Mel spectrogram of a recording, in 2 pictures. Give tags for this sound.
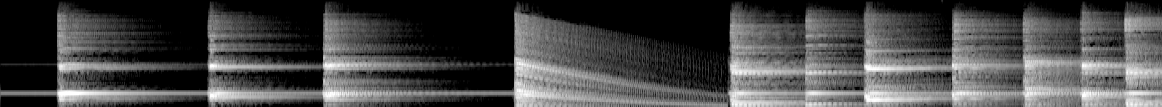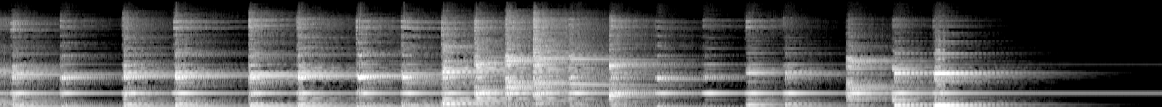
alien
electric
laboratory
modulation
experiment
computer
signal
digital

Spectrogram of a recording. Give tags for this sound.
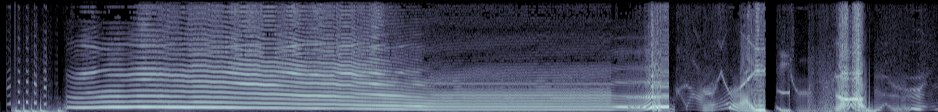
circuit-bent
electronic
freakenfurby
furby
glitch
toy

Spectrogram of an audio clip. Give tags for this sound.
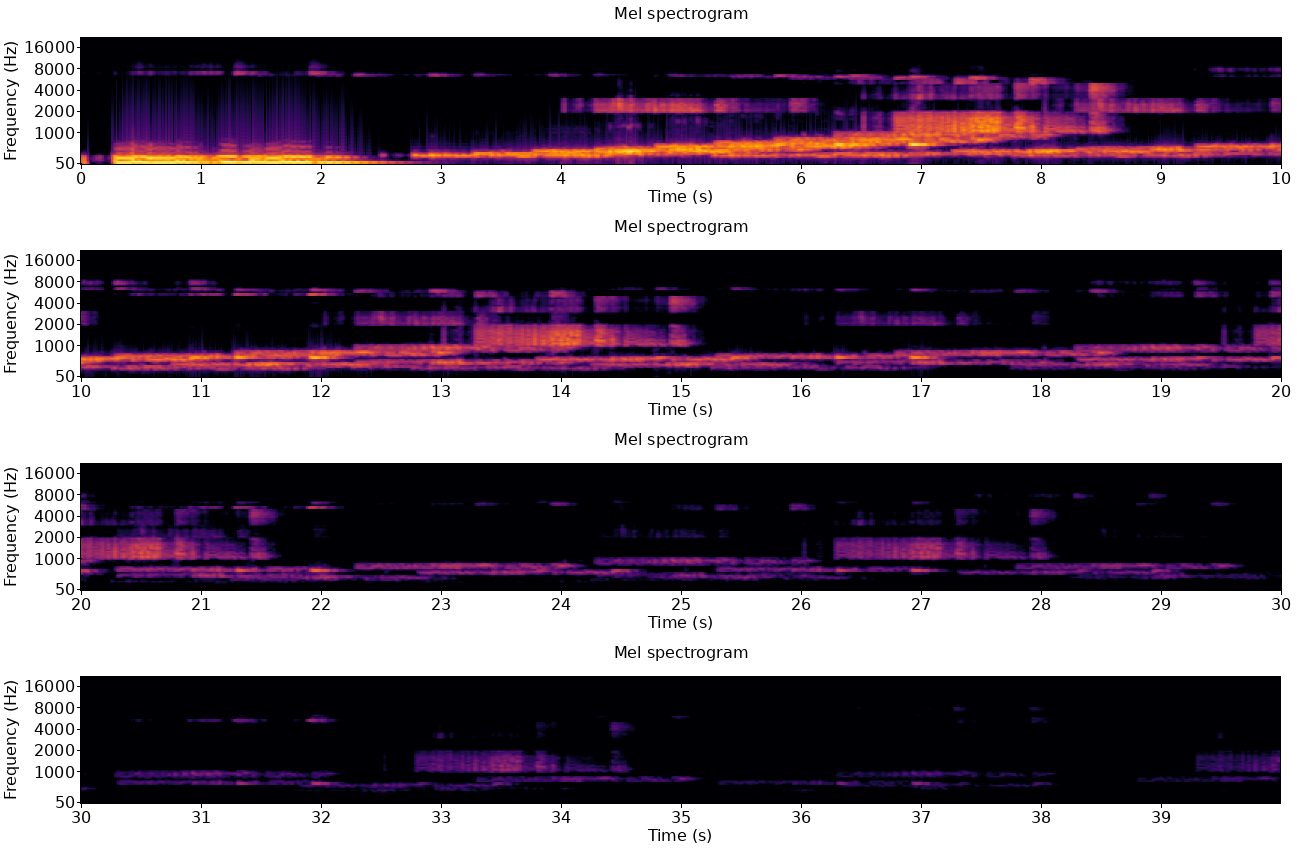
bpm
rhytmic

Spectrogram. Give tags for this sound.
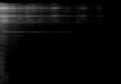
chime
chimes
orchestral
percussion
rhythm
Tambourine

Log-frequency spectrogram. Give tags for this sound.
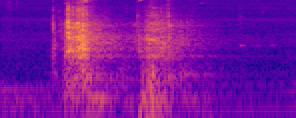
door
open
opening

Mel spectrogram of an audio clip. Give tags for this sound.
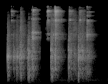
many
transition
fall
chips

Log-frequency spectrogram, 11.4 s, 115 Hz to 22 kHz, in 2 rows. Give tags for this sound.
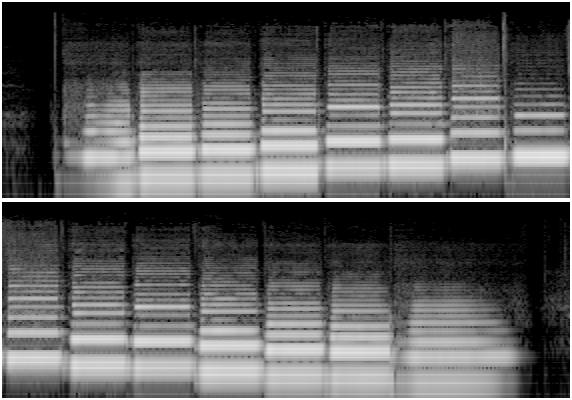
scale
neumann-U87
alto
good-sounds
Fminor
sax

